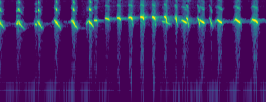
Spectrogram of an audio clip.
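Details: Chicks peeping continuously: about twenty high, clear peeps in quick succession, each a short note sliding downward, steady and loud with faint low hum underneath.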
